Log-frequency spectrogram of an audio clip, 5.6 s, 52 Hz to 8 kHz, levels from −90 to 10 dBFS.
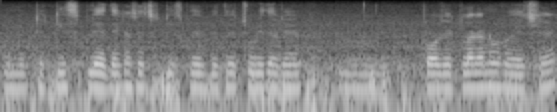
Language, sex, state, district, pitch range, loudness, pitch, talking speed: Bengali, male, Tripura, West Tripura, 145-150 Hz, -16 LUFS, 150 Hz, 130 wpm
